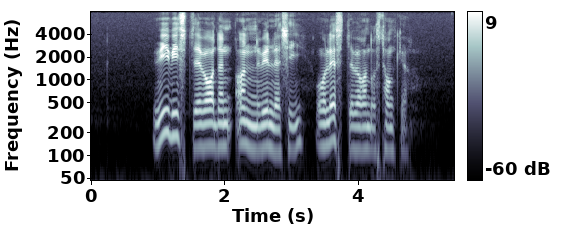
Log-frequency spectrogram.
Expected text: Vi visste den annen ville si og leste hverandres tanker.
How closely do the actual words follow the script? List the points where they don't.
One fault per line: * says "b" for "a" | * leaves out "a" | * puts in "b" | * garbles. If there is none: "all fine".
* puts in "hva"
